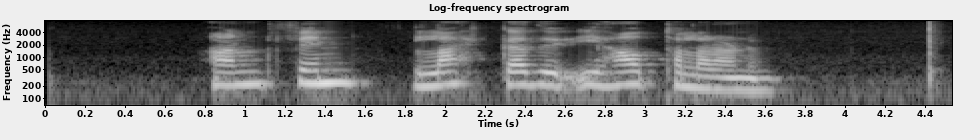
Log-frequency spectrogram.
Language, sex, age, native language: Icelandic, female, 50-59, Icelandic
